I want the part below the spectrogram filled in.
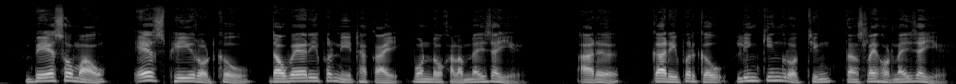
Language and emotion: Bodo, neutral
